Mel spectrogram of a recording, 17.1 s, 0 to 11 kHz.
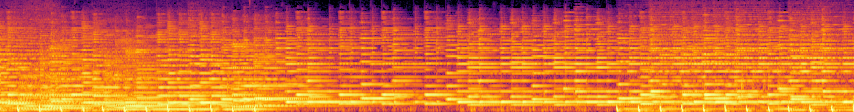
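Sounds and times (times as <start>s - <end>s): low bass part: 0.0s - 5.6s, 12.4s - 17.0s
keyboard melody of held notes: 0.0s - 17.0s.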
